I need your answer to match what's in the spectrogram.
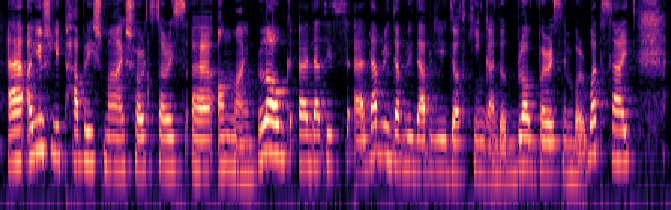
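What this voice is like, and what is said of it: Polish accent in English. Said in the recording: “As you can hear the accent, you're potentially wondering where is it from. I'm from Poland.”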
